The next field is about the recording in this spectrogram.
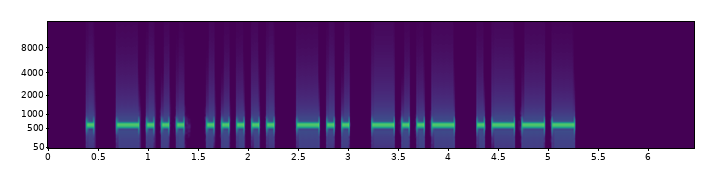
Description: Morse code, heard as a keyed tone, about 16 wpm, 600 Hz. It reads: EB5DXJ
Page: Kaldesignaler 16 wpm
